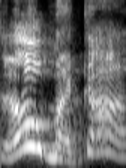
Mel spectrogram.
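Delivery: high exclamation with voice cracking midway. Retelling own reaction to hearing the price: imitating own voice going high. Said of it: "My voice got high".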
